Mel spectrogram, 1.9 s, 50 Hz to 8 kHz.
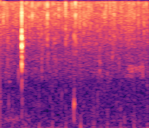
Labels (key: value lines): label: biophony, crackle
recorder: SoundTrap 600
